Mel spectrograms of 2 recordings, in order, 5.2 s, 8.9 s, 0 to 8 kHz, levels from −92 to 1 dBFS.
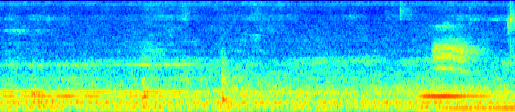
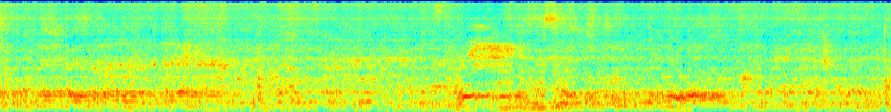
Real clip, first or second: first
